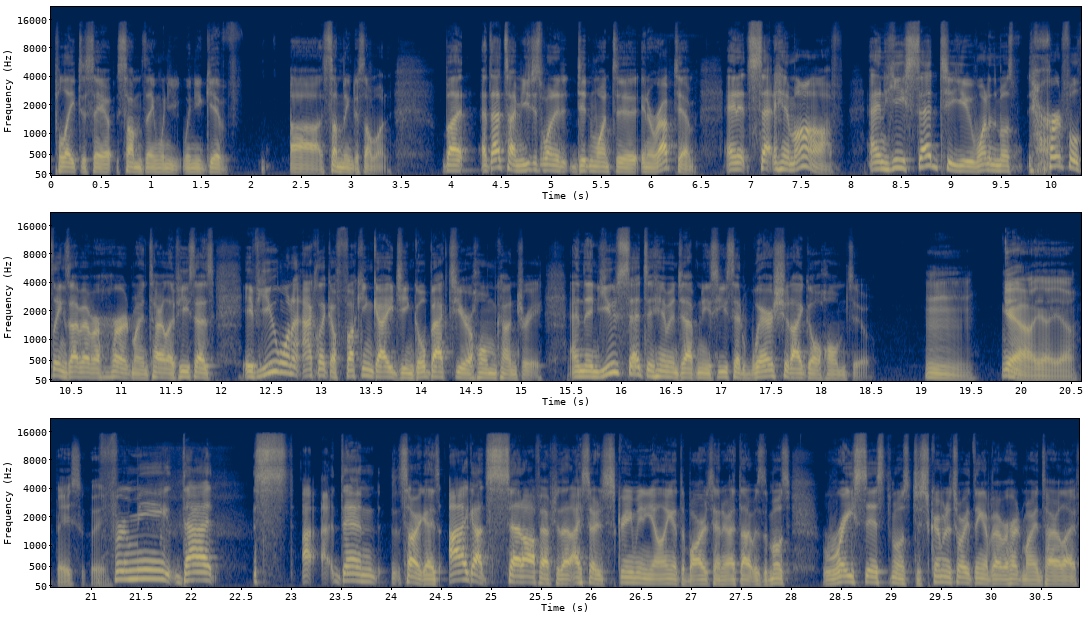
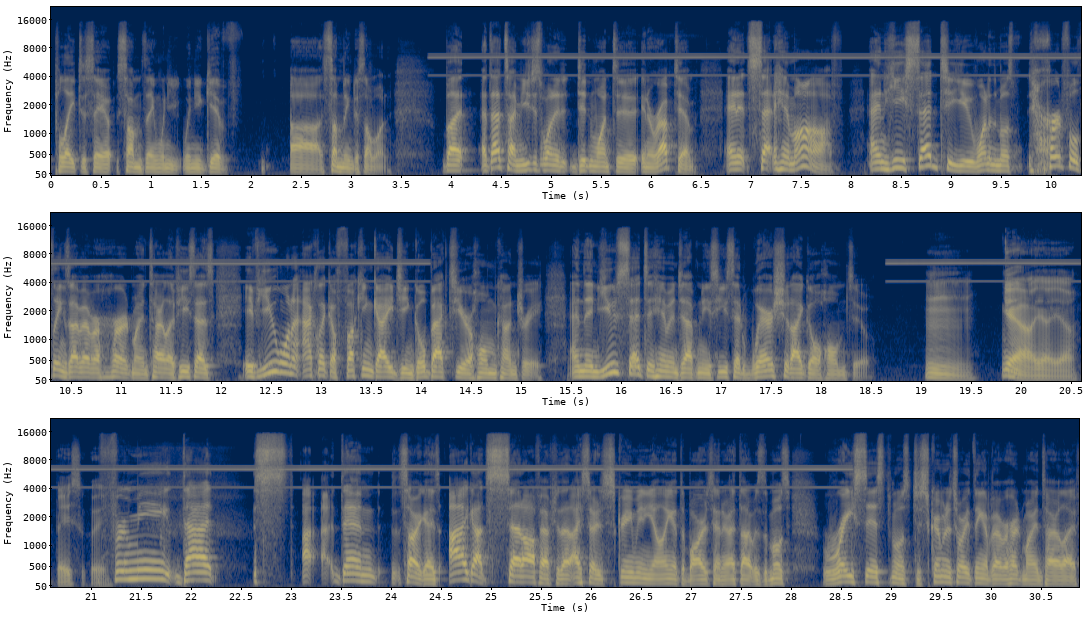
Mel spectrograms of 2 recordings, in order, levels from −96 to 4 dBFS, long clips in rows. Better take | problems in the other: first | high-pitched whine; noticeable; from 4 to 14 s and from 19 to 29 s; 6.5 kHz, 15 dB below the speech

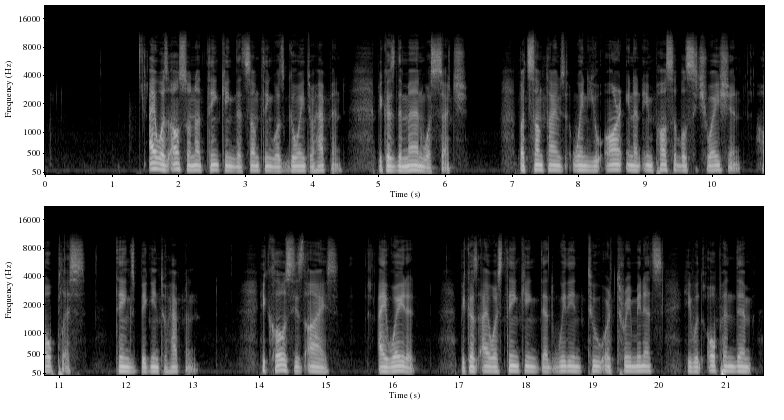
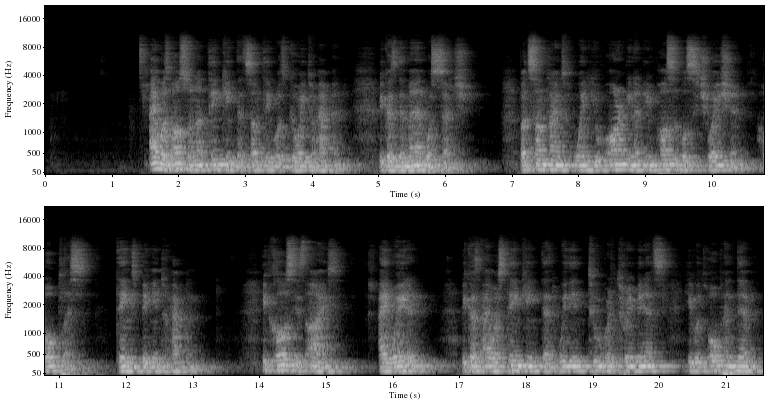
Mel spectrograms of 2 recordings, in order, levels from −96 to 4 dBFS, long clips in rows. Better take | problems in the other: first | off-mic speech; far // room echo; noticeable; dies away in 0.6 s

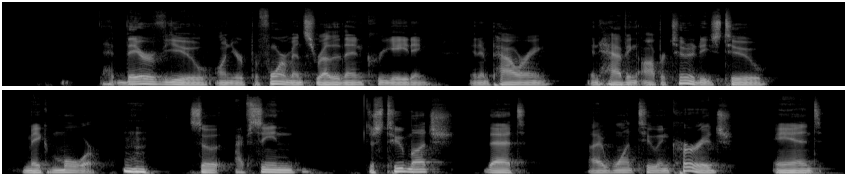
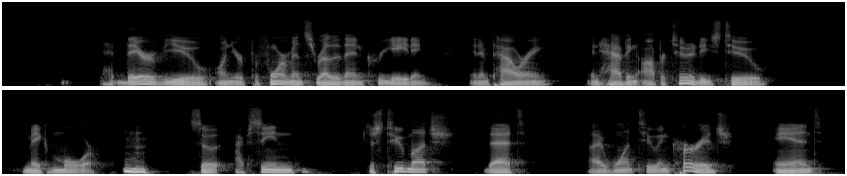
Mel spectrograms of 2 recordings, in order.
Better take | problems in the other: first | muffled; slightly; fading above 2.5 kHz

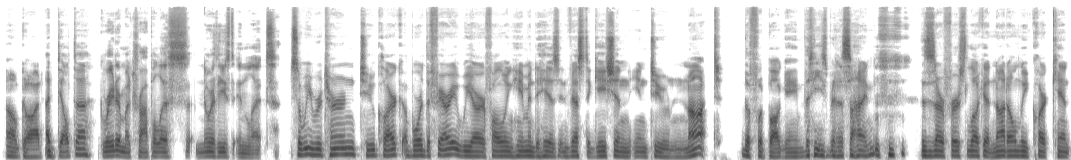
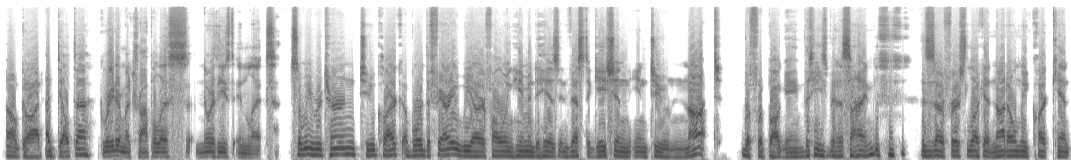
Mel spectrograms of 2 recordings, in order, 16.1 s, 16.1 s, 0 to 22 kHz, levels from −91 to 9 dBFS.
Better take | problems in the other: first | distortion; slight; 15% of the sound clipped

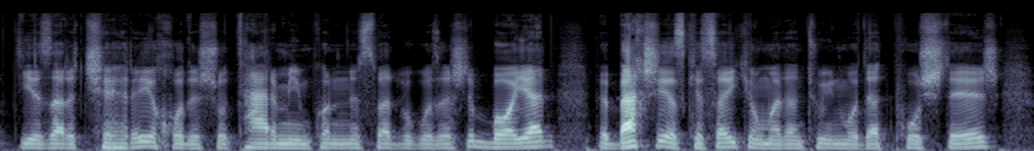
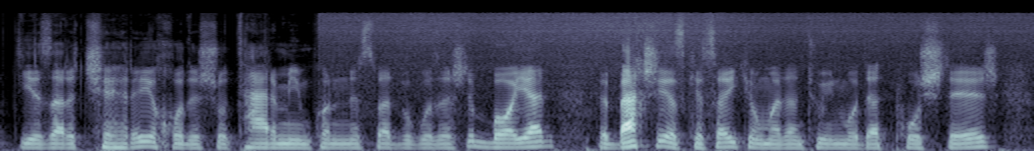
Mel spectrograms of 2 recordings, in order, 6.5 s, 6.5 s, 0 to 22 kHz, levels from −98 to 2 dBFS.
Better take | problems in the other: first | hiss; noticeable; from 2 s on; 15 dB below the speech

